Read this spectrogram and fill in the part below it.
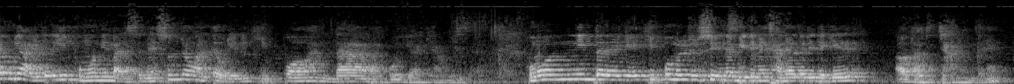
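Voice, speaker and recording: This pastor's voice sits high and sounds dark, with slight background noise, captured from afar in the echoing hall of a church sanctuary. During his sermon he poses questions to the congregation and pauses for answers, laughing as he acts out everyday scenes.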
